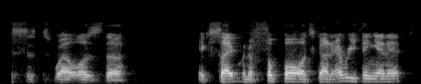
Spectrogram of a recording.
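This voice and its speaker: A man speaks at a medium pitch. He has an unremarkable speaking voice. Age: 60s. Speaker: author. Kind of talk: casual chat.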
